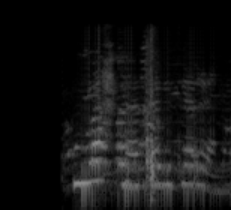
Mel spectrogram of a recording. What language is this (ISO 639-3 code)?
isl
